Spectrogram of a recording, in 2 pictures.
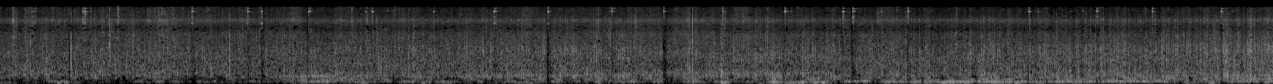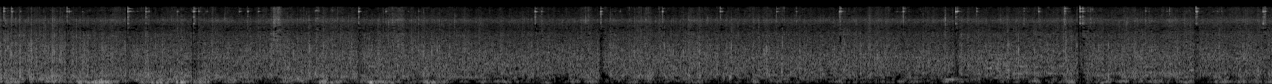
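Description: Steady rain falling on wet pavement, an even hiss with scattered light ticks.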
